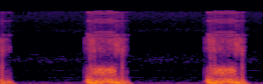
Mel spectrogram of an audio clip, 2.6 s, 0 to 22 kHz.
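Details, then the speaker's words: Teaching recording: slow heartbeat with a steady high-pitched blowing murmur continuous from S1 to S2 through all of systole; holosystolic murmur of mitral or tricuspid regurgitation. "this is going to be hollow systolic high pitched blowing and continuous from s1 to s2 so put your headphones on and listen because this is what mitral and tricuspid regurgitation sound like"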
